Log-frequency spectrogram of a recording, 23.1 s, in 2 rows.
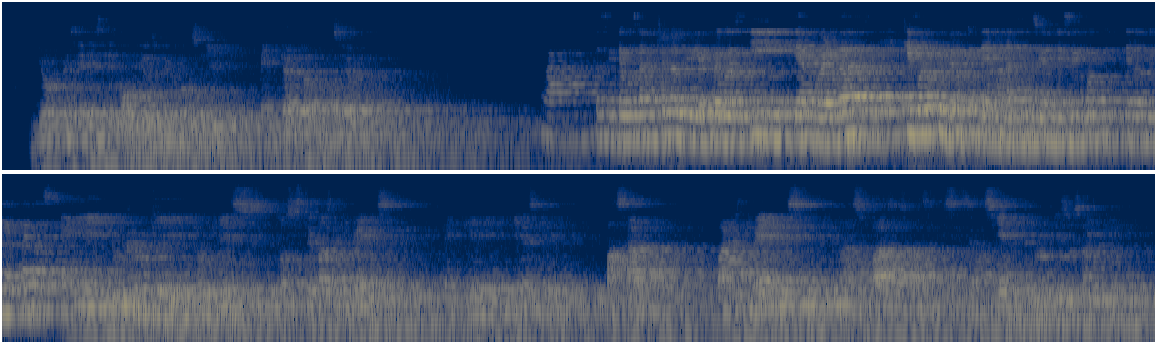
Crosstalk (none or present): none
